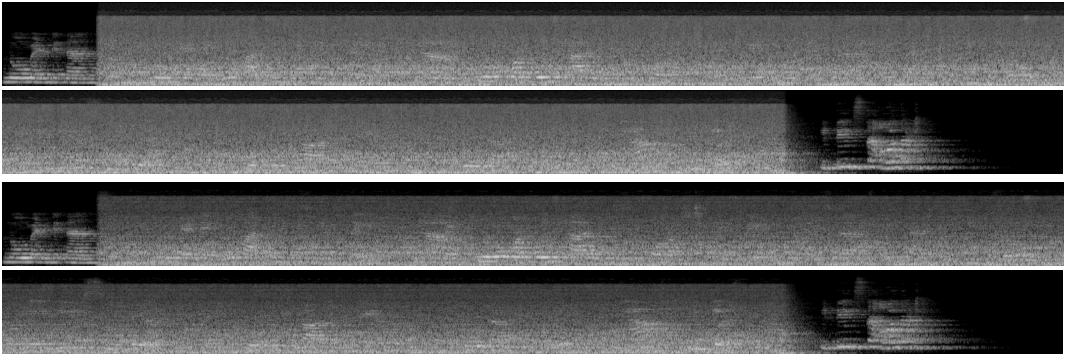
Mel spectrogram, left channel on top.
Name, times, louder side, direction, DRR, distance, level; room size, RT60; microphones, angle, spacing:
voice 1, 0.0-1.1 1.4-9.3 9.9-12.2 12.5-14.7 15.0-16.3 16.7-17.9, equal, 15° left, -4 dB, 1.4 m, -26 dB
sound 1, 0.9-18.5, left 3 dB, 40° left, 0.3 m, -21 dB
voice 2, 4.1-4.6 16.8-17.8 18.2-18.3 18.8-19.8, left 1 dB, 60° left, -6 dB, 2.1 m, -26 dB
5.9 x 5.3 x 3.6 m, 1.2 s
head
